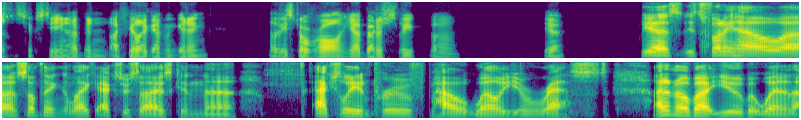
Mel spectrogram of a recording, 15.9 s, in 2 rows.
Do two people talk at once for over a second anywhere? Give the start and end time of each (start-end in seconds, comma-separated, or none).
none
